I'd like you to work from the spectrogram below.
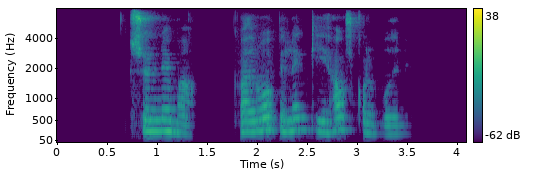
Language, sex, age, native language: Icelandic, female, 30-39, Icelandic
